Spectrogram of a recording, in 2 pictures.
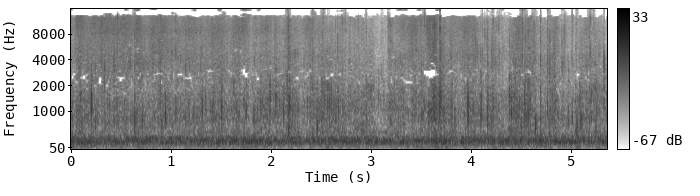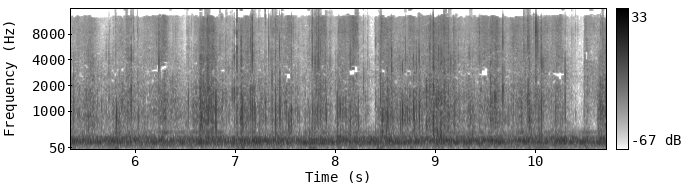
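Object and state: Tissue packaging paper being crinkled.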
